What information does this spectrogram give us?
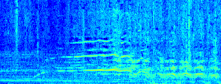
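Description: Restless horses neigh in a drawn-out, quavering whinny with clear, wavering pitch. The whinny stays fairly faint, with soft shuffling hoof clops and low rustling underneath.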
